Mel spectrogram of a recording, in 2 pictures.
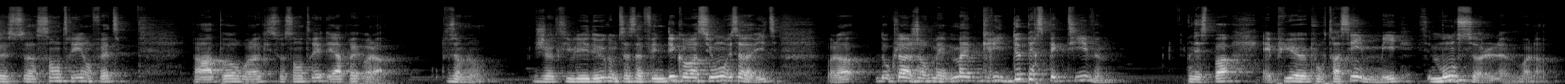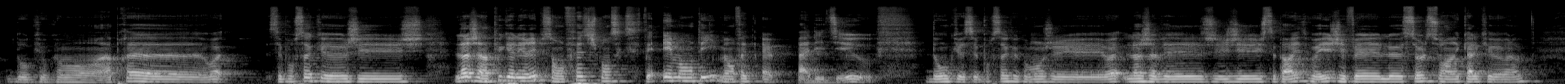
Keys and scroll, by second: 5.4 n, 5.6 scroll down 1, 13.6 ctrl+z, 14.7 ctrl+z, 15.7 ctrl+z, 17.7 ctrl+z, 18.9 ctrl+z, 19.5 ctrl+z, 23.9 ctrl+z.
